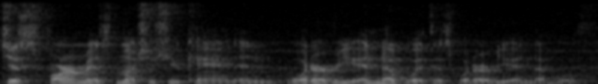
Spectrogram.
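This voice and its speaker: A man with a very deep, low pitch, an American accent and a fairly quick pace. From United States. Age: adult. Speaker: gaming streamer. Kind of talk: casual live-stream chat. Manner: talkative.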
